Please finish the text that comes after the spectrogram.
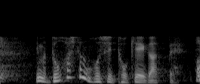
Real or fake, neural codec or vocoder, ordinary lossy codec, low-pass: real; none; none; 3.6 kHz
